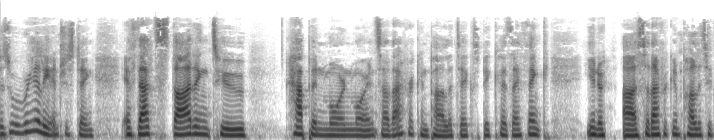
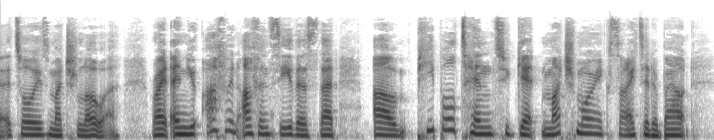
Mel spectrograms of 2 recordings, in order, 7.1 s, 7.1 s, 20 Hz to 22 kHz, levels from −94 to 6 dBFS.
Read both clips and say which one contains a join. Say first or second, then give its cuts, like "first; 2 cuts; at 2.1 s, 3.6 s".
first; 1 cut; at 6.0 s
